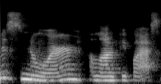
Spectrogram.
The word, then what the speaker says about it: Nour: asked me to join so my name is nour a lot of people ask me how do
